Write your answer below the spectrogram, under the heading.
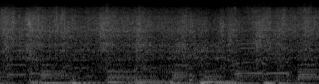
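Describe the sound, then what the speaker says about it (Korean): Button mushrooms and olives stir-frying in a pan, giving a steady, dense sizzle that continues without pause over a faint tonal background. "이때 올리브 넣어줘서 같이 볶아주겠습니다"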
